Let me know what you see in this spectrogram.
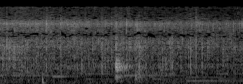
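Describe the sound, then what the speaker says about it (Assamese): Chopped green chilies and garlic fry in hot oil, giving a steady, close sizzle throughout, with a few soft stirring clinks and scrapes over the continuous crackle. "তেলটো পকি অহাৰ লগতেই মই ইয়াত জলকীয়া কাটি লৈ পেলাই আৰু নহৰুখিনি অকণমান থেতালি ল'লোঁ।"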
